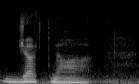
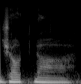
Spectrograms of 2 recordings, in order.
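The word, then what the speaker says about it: jötnar: He tries to teach you how to pronounce jutnar, the word for frost giants. You keep saying jotnar, which apparently sounds like greedy belly button.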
